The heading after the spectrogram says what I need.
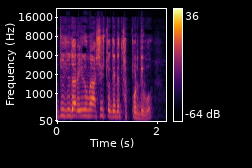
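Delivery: ordinary talk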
